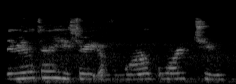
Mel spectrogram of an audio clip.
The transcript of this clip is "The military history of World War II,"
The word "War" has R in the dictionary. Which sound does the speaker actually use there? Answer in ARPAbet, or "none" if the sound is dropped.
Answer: R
